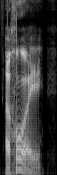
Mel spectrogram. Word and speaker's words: ahoj: Well, if I'm going to do this hiking trip someday from Vienna to Prague, in Czech, goodbye is, it's spelled A-H-O-J, but it's pronounced ahoy.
